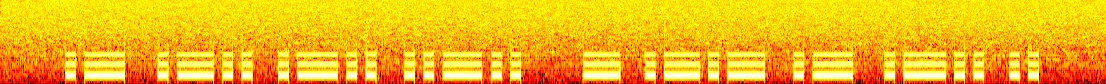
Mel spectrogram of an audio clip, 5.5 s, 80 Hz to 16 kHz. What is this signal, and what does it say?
Morse code (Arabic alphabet), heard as a keyed tone, hand-sent with a bug key, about 25 wpm, 480 Hz. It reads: الله تعالي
